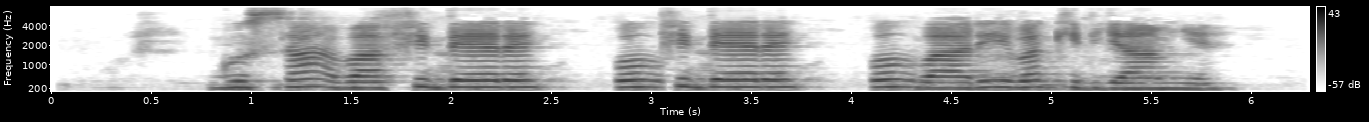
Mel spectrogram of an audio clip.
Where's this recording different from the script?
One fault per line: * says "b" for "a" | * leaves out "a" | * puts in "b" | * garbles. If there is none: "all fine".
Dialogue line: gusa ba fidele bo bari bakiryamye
* puts in "fidele bo"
